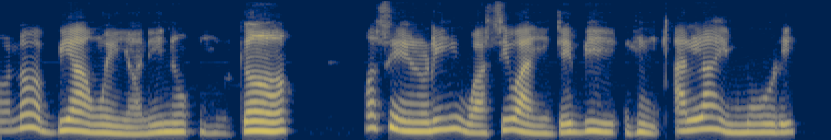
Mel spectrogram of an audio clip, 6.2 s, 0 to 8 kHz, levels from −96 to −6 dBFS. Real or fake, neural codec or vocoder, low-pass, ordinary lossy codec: fake; codec, 16 kHz, 8 kbps, FunCodec, trained on LibriTTS, 25 frames a second; none; none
